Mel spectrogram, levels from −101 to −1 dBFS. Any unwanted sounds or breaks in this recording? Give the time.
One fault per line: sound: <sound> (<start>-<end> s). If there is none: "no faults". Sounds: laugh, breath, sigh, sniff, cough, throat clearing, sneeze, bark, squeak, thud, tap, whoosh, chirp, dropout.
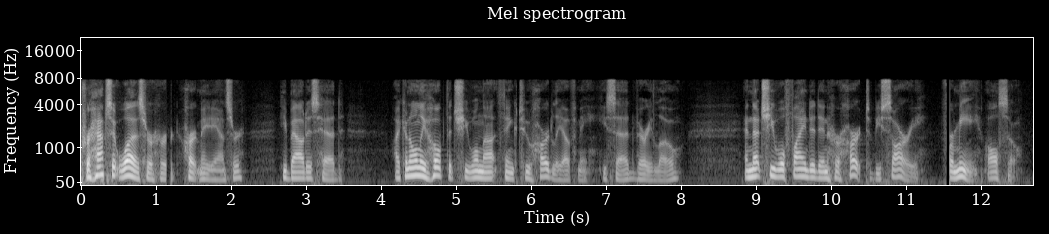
sound: dropout (1.1-1.2 s)
sound: dropout (11.5-11.6 s)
